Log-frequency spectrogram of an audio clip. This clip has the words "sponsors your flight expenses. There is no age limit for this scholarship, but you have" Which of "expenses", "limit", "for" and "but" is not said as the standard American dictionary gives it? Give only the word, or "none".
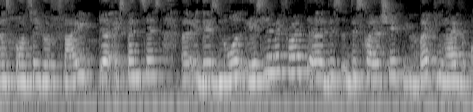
none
